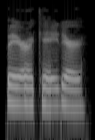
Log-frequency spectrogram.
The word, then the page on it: barricader: British English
